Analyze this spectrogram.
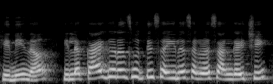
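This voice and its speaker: A woman's voice: sits high, fairly quick, a little mellow, voice pushed up, natural voice. A woman voicing a jealous older mother-in-law who scolds and accuses her daughter-in-law, reading her lines in a recap. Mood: angry.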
